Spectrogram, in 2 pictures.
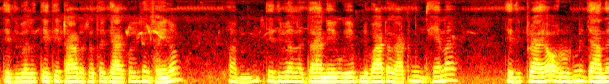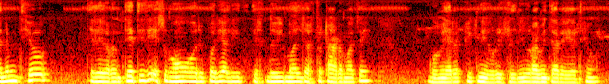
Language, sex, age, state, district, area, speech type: Nepali, male, 60+, West Bengal, Kalimpong, rural, spontaneous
